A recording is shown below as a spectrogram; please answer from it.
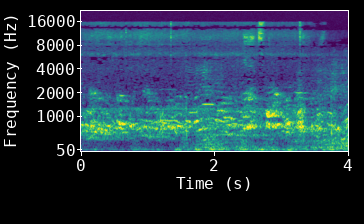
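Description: Indistinct background chatter of people's voices, fairly faint, over a steady low hum.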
